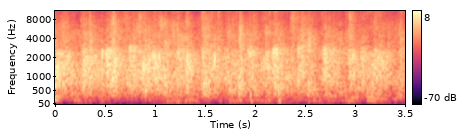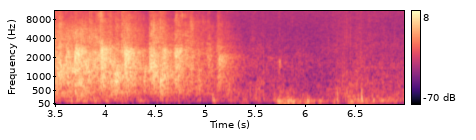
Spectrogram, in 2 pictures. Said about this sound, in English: But could I ask you, with your applause, to please welcome the Foreign Minister from Iceland, Foreign Minister Sveinsson. Please join me.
